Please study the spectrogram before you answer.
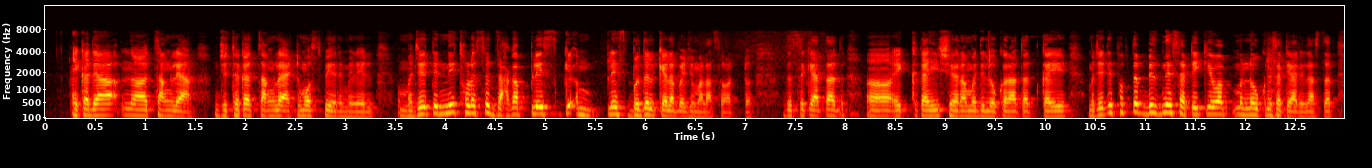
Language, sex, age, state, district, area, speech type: Marathi, male, 18-30, Maharashtra, Ahmednagar, urban, spontaneous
